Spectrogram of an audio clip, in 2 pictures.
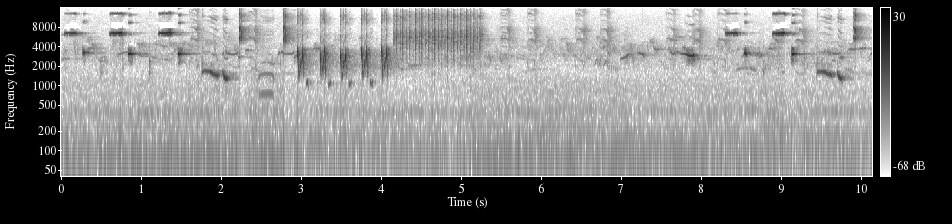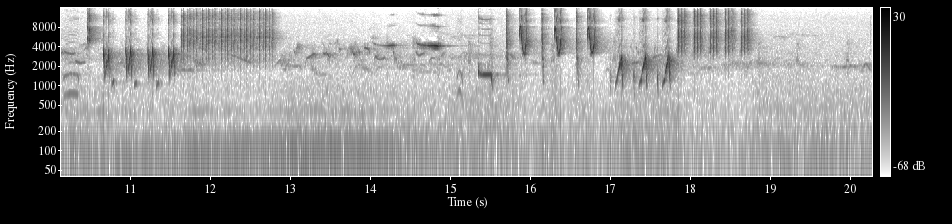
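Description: A small songbird singing: bright chirps and short whistled slides, each run ending in fast rattling trills, the whole phrase coming round three times.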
